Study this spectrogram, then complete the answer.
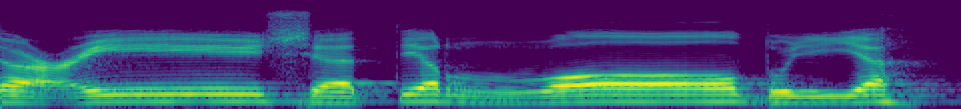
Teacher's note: را کے بعد الف ہے تو یہ الف مدہ ہے، ایک الف کے برابر کھینچے گے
